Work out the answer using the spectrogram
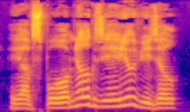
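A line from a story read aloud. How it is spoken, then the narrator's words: Through gritted teeth. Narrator (Russian): процедил Дэн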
